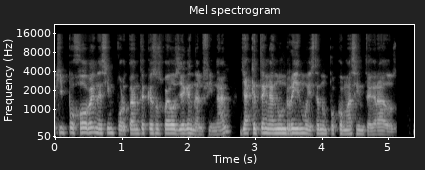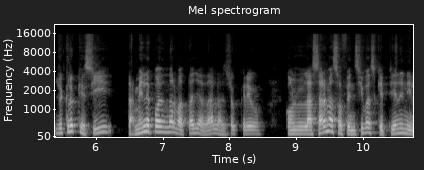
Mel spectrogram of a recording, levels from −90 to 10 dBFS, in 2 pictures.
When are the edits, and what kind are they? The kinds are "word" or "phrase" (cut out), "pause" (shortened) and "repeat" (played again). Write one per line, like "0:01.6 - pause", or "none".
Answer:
0:02.7 - pause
